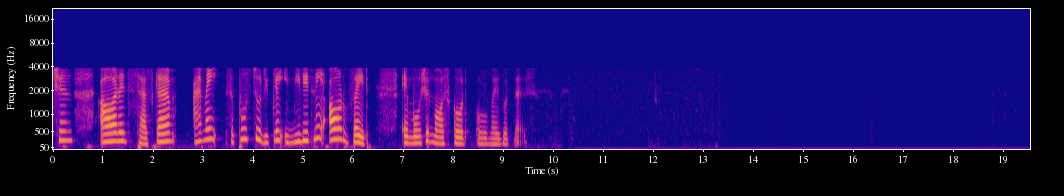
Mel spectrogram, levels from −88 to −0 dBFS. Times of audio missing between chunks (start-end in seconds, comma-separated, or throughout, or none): none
